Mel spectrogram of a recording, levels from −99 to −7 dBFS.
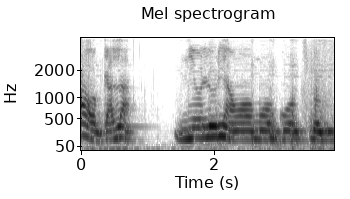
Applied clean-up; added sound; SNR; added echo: neural separator model SepFormer DNS4.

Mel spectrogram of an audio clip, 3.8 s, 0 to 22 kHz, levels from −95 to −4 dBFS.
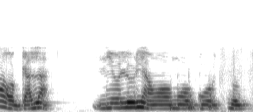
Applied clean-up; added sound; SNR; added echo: neural mask model DeepFilterNet 3.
